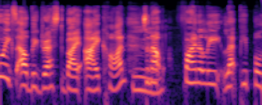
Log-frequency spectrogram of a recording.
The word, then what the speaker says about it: Ikojn: Remember, Ikojn, the J is silent and it's Njoki backwards.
